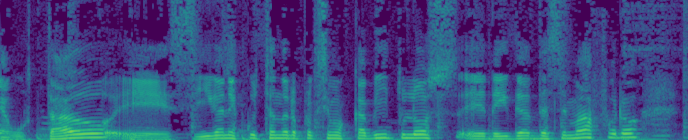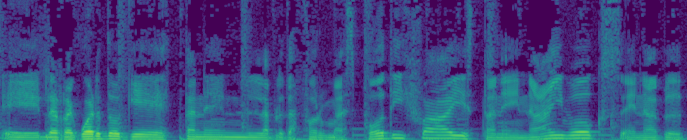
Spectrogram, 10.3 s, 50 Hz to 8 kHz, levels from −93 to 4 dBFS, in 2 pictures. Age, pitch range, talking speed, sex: 30-49, 115-155 Hz, 150 wpm, male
